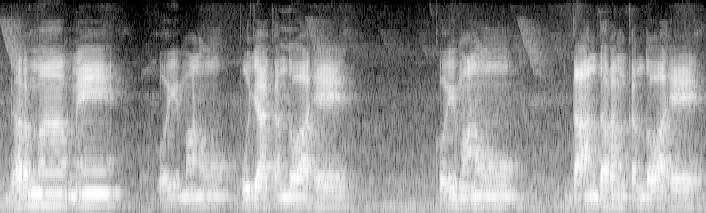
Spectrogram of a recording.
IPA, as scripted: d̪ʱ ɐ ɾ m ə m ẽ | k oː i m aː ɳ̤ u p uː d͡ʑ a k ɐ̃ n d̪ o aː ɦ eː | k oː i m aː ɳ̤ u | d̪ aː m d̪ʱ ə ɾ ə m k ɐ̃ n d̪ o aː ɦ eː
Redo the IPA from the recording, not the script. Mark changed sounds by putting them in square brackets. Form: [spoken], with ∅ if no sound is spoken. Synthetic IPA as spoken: d̪ʱ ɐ ɾ m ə m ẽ | k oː i m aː ɳ̤ u p uː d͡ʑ a k ɐ̃ n d̪ o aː ɦ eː | k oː i m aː ɳ̤ u | d̪ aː [n] d̪ʱ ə ɾ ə m k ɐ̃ n d̪ o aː ɦ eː

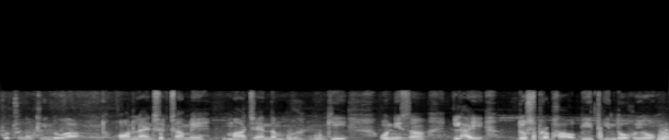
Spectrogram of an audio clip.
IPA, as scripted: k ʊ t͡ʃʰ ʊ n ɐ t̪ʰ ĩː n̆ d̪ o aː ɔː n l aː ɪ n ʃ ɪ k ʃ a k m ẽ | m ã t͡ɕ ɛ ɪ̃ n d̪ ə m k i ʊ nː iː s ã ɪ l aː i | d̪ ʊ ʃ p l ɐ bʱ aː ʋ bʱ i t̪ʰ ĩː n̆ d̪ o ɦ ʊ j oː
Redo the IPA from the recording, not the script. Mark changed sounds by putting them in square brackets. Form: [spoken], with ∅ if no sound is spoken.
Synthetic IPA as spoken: k ʊ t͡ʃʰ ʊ n ɐ t̪ʰ ĩː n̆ d̪ o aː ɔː n l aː ɪ n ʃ ɪ k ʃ a [∅] m ẽ | m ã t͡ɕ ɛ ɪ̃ n d̪ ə m k i ʊ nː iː s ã ɪ l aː i | d̪ ʊ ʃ p [ɾ] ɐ bʱ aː ʋ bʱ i t̪ʰ ĩː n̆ d̪ o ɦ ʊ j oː

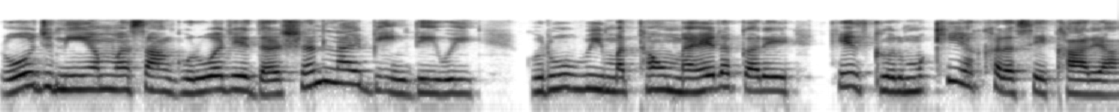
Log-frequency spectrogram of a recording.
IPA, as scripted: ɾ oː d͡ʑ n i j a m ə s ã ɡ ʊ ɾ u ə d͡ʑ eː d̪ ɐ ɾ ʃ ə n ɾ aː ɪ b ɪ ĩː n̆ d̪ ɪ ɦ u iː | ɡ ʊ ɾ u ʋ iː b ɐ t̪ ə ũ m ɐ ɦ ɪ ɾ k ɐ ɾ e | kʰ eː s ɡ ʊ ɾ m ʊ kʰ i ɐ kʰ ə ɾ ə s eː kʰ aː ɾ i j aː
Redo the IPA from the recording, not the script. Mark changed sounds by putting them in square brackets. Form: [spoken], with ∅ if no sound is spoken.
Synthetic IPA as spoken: ɾ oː d͡ʑ n i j [ə] m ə s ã ɡ ʊ ɾ u ə d͡ʑ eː d̪ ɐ ɾ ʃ ə n [l] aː ɪ b ɪ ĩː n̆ d̪ [i] ɦ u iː | ɡ ʊ ɾ u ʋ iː [m] ɐ [t̪ʰ] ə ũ m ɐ ɦ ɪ ɾ k ɐ ɾ e | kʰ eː s ɡ ʊ ɾ m ʊ kʰ i ɐ kʰ ə ɾ ə s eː kʰ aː ɾ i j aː

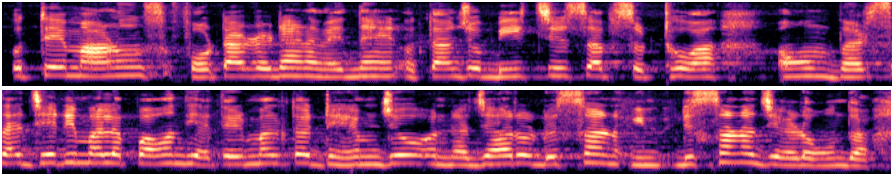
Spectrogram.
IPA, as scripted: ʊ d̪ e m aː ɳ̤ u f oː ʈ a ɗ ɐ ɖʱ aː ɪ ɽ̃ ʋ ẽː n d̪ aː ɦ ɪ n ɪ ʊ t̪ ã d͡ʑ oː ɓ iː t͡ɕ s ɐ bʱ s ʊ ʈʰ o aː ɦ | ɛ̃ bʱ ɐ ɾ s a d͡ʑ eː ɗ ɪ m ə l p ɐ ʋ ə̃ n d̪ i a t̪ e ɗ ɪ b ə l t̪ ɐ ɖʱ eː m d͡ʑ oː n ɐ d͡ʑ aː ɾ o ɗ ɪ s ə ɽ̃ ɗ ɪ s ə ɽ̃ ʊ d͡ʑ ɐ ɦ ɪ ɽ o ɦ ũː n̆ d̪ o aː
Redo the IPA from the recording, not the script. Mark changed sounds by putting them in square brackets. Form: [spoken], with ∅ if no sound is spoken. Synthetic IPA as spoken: ʊ [t̪] e m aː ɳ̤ u f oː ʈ a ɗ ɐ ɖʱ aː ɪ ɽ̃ ʋ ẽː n d̪ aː ɦ ɪ n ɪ ʊ t̪ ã d͡ʑ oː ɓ iː t͡ɕ s ɐ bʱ s ʊ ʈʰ o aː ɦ | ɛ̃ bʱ ɐ ɾ s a d͡ʑ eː ɗ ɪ m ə l p ɐ ʋ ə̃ n d̪ i a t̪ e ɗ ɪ [m] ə l t̪ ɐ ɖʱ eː m d͡ʑ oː n ɐ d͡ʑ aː ɾ o ɗ ɪ s ə ɽ̃ ɗ ɪ s ə ɽ̃ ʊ d͡ʑ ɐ ɦ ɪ ɽ o ɦ ũː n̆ d̪ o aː

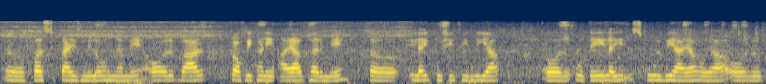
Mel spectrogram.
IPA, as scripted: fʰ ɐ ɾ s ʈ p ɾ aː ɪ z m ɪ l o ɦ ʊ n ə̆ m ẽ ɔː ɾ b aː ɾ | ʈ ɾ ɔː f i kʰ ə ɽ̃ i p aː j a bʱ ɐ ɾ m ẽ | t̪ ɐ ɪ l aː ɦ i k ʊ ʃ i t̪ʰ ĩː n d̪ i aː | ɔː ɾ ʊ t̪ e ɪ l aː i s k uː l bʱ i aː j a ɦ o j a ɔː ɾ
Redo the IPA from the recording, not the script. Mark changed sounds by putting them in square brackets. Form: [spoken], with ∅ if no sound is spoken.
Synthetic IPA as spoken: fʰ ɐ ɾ s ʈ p ɾ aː ɪ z m ɪ l o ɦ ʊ n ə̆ m ẽ ɔː ɾ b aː ɾ | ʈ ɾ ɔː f i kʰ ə ɽ̃ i [ʔ] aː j a [ɡʱ] ɐ ɾ m ẽ | t̪ ɐ ɪ l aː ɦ i [x] ʊ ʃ i t̪ʰ ĩː n d̪ i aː | ɔː ɾ ʊ t̪ e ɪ l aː i s k uː l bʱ i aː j a ɦ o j a ɔː ɾ

